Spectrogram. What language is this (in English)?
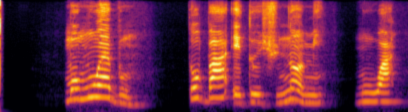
Yoruba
